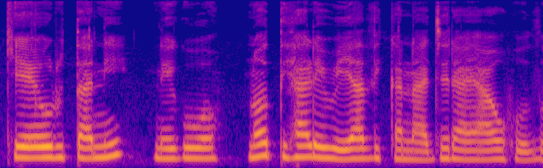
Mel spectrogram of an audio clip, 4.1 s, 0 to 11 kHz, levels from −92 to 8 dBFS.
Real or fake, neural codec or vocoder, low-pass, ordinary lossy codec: real; none; none; none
